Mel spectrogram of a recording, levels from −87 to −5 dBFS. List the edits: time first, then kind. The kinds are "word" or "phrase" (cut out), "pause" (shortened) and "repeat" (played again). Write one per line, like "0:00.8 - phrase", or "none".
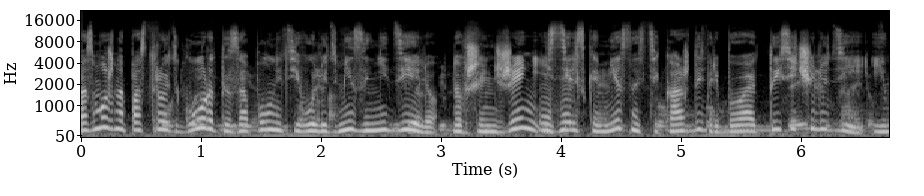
0:05.2 - word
